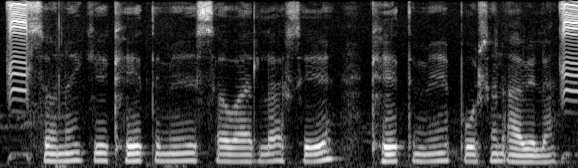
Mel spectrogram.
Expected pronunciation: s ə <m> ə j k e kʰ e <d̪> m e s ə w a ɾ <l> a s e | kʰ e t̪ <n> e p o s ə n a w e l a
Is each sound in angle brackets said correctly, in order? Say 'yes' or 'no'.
no, no, yes, no

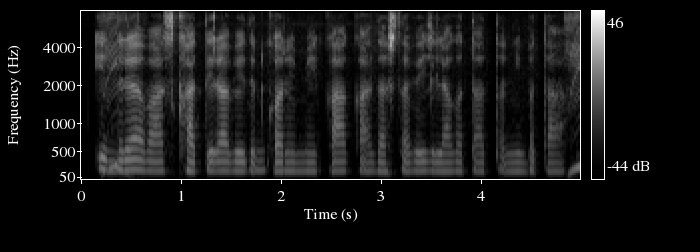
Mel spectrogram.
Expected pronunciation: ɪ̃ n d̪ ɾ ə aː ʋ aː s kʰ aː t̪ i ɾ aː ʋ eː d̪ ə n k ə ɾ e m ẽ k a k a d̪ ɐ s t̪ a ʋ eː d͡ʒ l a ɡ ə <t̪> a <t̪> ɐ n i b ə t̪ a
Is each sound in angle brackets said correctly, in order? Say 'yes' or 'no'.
yes, yes

